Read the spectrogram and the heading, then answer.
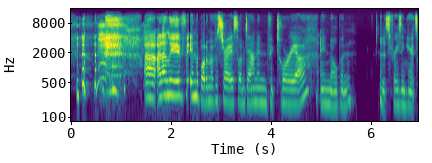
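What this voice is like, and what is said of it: Australian accent. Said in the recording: “I'm from Australia, as people will hear from my accent.”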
